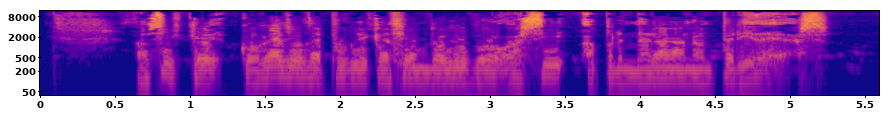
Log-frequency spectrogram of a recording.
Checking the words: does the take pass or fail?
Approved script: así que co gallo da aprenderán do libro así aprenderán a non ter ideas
fail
